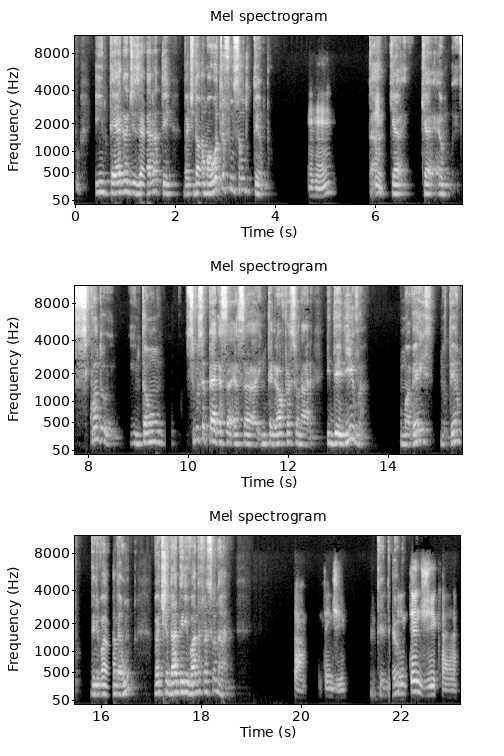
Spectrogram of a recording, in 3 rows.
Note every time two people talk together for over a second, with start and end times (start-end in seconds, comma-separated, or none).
none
